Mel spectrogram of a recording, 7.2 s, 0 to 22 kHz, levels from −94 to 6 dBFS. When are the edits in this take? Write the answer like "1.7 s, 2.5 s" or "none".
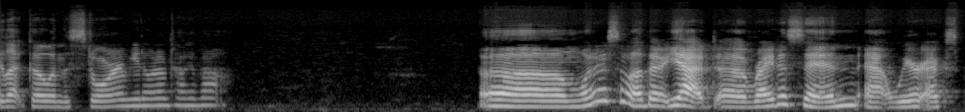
3.6 s

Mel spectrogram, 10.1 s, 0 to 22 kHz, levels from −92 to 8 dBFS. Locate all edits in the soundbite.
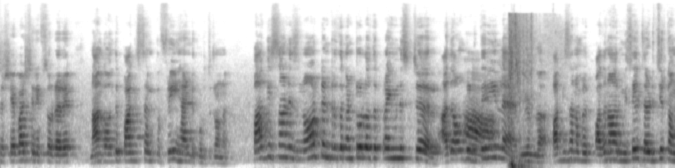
7.8 s

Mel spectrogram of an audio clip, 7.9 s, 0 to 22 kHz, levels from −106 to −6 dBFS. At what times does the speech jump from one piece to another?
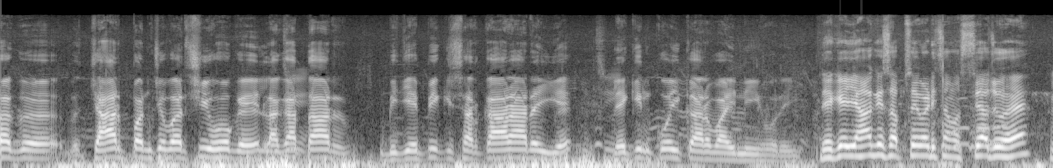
6.0 s

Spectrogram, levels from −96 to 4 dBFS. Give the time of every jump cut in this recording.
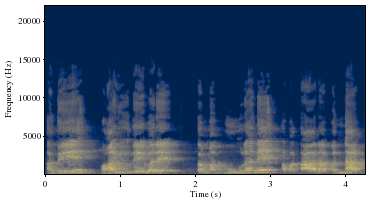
none

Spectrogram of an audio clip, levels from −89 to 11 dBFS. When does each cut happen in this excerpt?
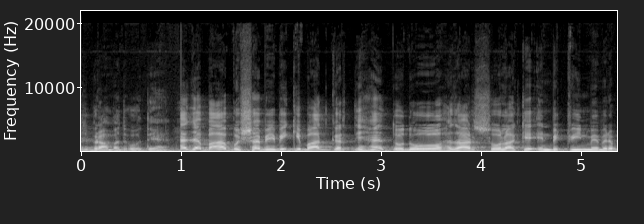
1.0 s

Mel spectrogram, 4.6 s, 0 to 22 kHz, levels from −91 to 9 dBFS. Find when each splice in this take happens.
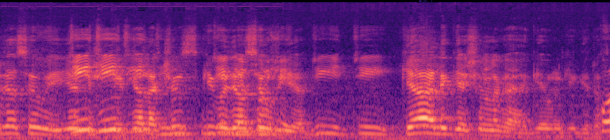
none

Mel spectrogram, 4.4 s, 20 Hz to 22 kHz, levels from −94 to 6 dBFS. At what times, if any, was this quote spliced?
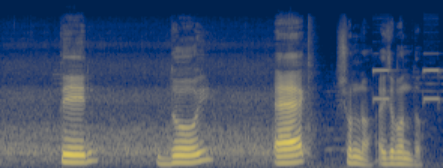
none

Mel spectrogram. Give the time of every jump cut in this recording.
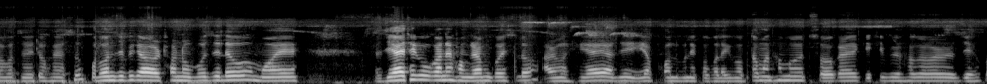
1.0 s, 7.5 s

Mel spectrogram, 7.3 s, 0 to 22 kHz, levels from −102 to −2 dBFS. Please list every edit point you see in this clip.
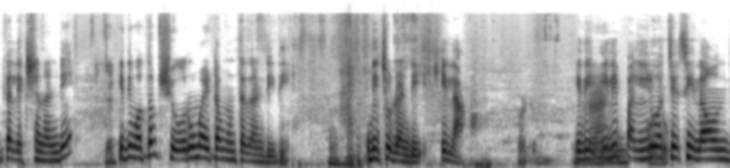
none

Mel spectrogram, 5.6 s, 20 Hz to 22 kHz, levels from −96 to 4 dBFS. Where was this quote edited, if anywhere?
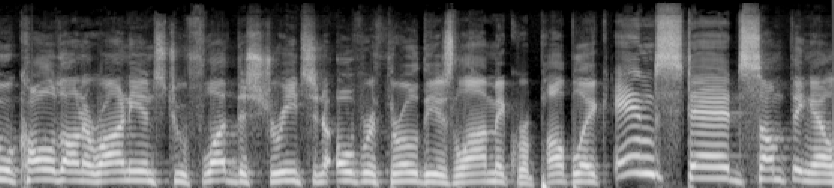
4.1 s

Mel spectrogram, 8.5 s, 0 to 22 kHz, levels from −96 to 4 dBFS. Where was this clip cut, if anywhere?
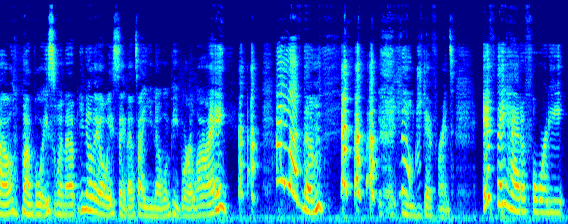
5.8 s

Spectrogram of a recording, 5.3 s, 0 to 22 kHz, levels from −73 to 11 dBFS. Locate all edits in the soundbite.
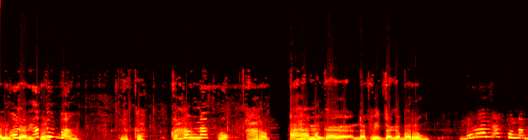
2.7 s

